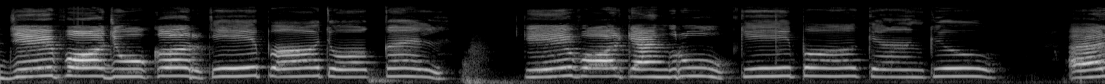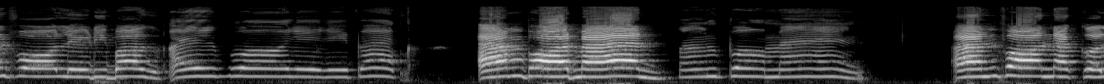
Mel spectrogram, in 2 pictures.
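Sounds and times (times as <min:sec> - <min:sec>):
child singing: 0:00.0 - 0:04.6, 0:05.2 - 0:10.0, 0:10.7 - 0:19.8, 0:20.6 - 0:22.0.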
